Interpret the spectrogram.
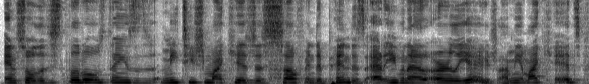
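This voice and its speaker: A man's voice: sits high, steady tone, fairly quick, a bit bright. A young man talking earnestly and casually in a personal vlog, often restarting phrases and growing heated. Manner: earnest, rising to heated emphasis; casual slang, frequent restarts. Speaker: vlogger.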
